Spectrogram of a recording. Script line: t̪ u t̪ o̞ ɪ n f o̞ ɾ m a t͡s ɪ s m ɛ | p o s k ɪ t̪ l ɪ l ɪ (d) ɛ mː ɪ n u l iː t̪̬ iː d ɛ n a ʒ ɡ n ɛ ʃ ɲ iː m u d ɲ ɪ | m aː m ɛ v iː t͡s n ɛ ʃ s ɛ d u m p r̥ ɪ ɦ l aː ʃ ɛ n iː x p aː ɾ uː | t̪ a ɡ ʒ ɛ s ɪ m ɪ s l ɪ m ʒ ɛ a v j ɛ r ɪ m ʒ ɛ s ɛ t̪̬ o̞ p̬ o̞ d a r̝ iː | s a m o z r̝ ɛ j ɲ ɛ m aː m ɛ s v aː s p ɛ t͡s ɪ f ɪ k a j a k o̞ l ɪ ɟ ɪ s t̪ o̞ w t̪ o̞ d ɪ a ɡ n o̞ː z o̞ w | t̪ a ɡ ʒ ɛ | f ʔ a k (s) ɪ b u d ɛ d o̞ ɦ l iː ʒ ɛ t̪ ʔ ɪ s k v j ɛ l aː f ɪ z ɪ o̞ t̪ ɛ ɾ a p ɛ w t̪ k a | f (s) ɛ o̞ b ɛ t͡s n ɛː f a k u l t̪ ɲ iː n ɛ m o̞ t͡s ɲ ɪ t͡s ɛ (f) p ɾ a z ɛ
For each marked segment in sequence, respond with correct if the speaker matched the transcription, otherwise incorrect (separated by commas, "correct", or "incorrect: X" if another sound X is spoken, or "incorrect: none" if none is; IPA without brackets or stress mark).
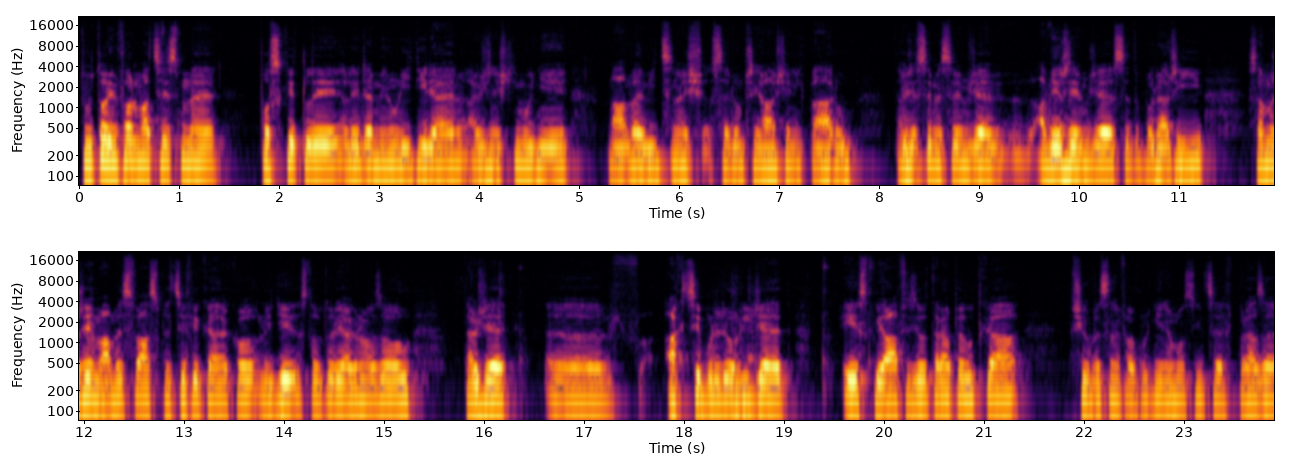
correct, incorrect: t͡s, incorrect: ʃ, correct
